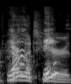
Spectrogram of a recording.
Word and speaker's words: Pelletier: Did I say that right? I've never never quite asked you if that's how you say it or not. Did I get it right? Yeah, you did. Pelletier. But Pelletier.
